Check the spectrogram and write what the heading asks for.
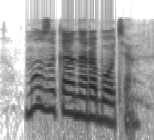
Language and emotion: Russian, positive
